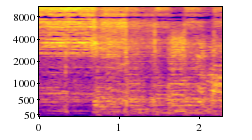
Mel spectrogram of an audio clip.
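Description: Live rock band playing, with electric guitar and drums; the full band comes in strongly a little over half a second in.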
